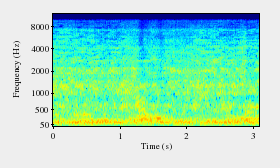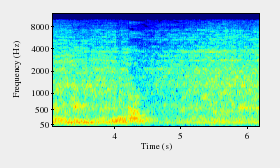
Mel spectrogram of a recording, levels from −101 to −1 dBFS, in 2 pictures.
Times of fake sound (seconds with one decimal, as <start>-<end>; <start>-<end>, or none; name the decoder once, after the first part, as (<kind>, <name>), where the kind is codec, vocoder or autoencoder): 1.1-2.2 (autoencoder, DAC-VAE)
